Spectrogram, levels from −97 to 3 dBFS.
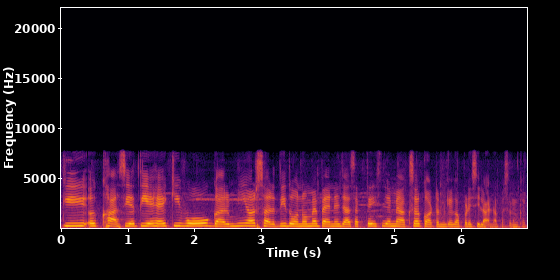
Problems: background sounds at intervals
